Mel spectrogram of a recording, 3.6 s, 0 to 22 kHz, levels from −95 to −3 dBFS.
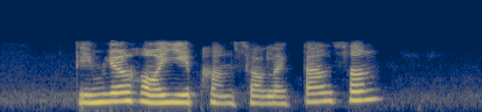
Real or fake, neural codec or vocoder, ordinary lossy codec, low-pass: fake; vocoder, 44.1 kHz, 128 mel bands, Pupu-Vocoder; Opus, 24 kbps; 5.4 kHz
